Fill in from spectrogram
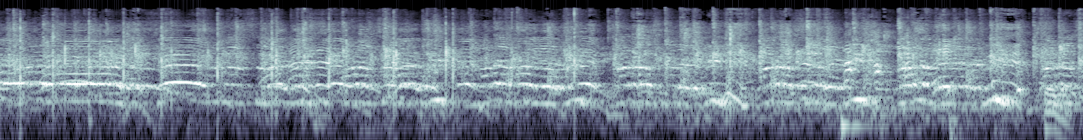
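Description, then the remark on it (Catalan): A crowd breaks into loud, sustained applause welcoming mountaineer Araceli Segarra, dense steady clapping mixed with cheers and whoops that carries on at full strength for several seconds. “Llavors, va, rebem amb un fort aplaudiment a l'Araceli Segarra.”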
